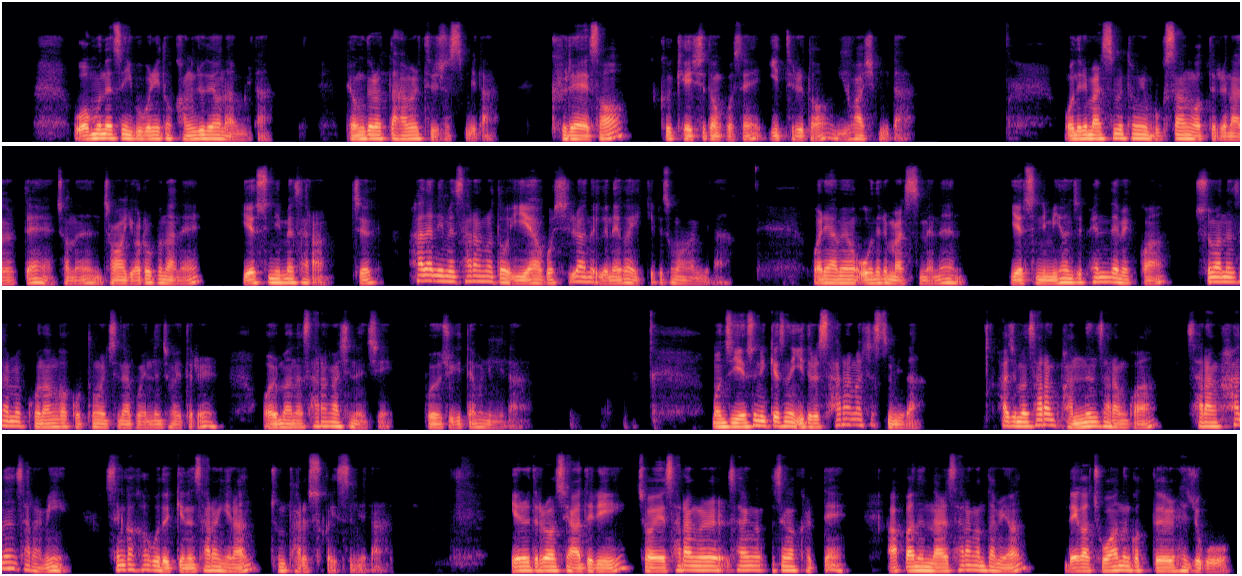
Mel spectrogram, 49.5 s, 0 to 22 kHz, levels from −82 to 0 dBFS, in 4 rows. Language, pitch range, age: Korean, 95-115 Hz, 20-39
